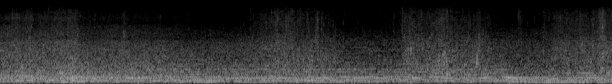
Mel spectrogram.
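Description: Rough ocean water surges and churns steadily around a small paddled boat circling a humped landmass that reaches far into the ocean, a constant loud wash of waves with gusty wind noise and occasional splashes, no voices.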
